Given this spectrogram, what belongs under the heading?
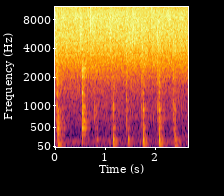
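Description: Ground chicken sizzles steadily in a hot pan, a broad continuous frying hiss broken by regular scraping strokes of a spatula about every half second, close and moderately loud with no talking.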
